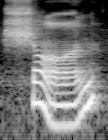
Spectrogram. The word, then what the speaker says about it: Sean: S-H-A-U-N, S-H-A-W-N, or S-E-A-N, and it has the ah vowel. So I've rewritten that for you here with letters A-W, like in the word law, and this is an example of letter S saying the S-H sound.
